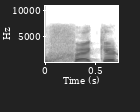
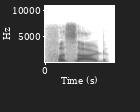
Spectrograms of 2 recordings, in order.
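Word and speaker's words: façade: 105 का पहला वर्ड, इसको फैकेड मत पढ़ना, इसको पढ़ते हैं फसाड। क्या पढ़ते हैं? फसाड, right.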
